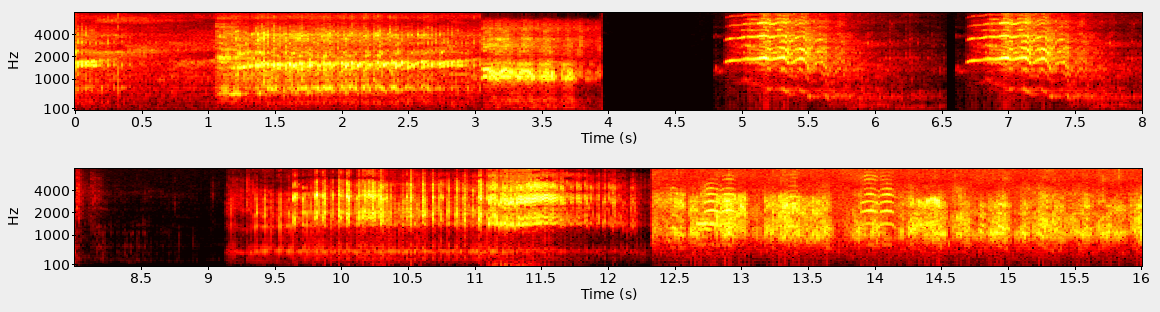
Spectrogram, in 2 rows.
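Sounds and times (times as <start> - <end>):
horse whinnying: 4.8 - 8.0.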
